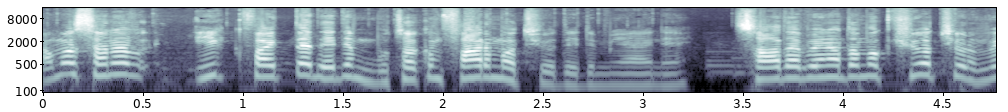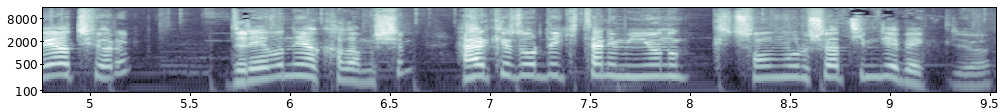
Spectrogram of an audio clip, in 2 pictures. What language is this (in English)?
Turkish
